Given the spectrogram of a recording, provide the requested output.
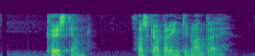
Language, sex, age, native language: Icelandic, male, 20-29, Icelandic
